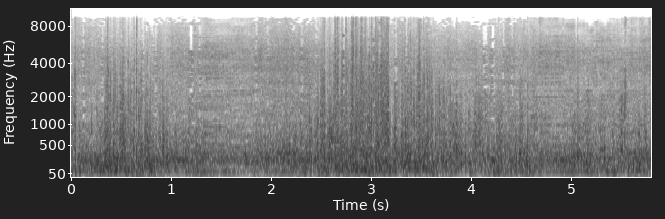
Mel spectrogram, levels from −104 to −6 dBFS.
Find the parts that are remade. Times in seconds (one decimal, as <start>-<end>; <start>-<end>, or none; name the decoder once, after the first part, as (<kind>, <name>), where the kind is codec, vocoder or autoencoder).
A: 1.3-1.8 (codec, SNAC); 4.6-5.8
